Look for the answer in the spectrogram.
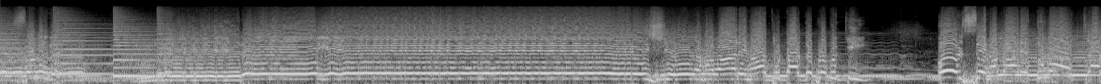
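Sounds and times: singers sustaining a note: 0.0s - 6.9s
keyboard accompaniment: 0.0s - 11.0s.

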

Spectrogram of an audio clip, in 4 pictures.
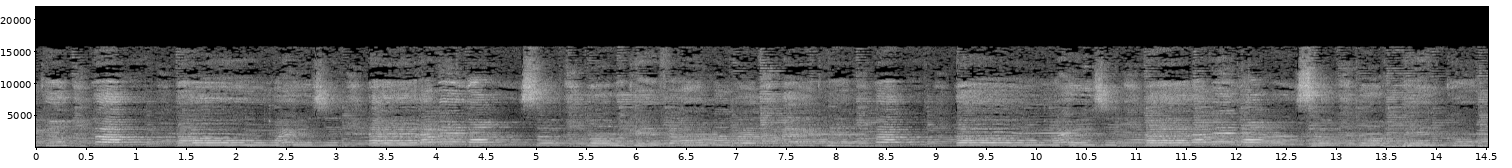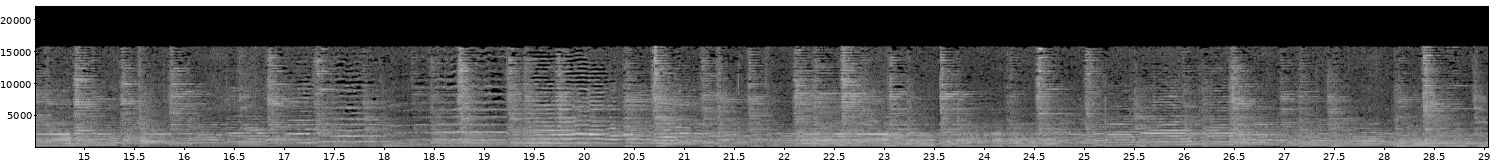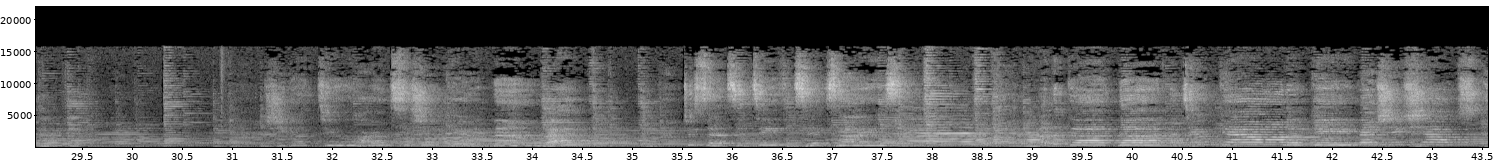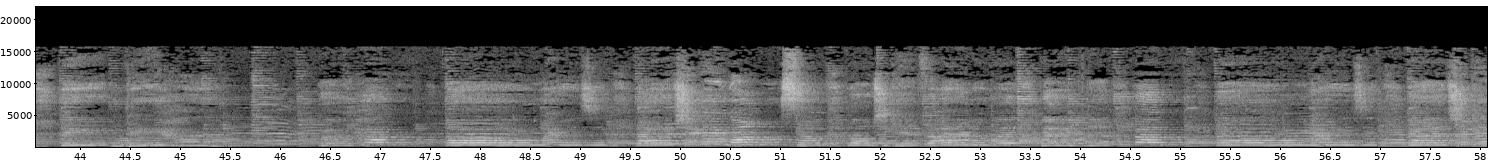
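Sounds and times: fiddle melody with sliding notes: 0.0s - 58.0s
strummed acoustic guitar: 0.0s - 58.0s.

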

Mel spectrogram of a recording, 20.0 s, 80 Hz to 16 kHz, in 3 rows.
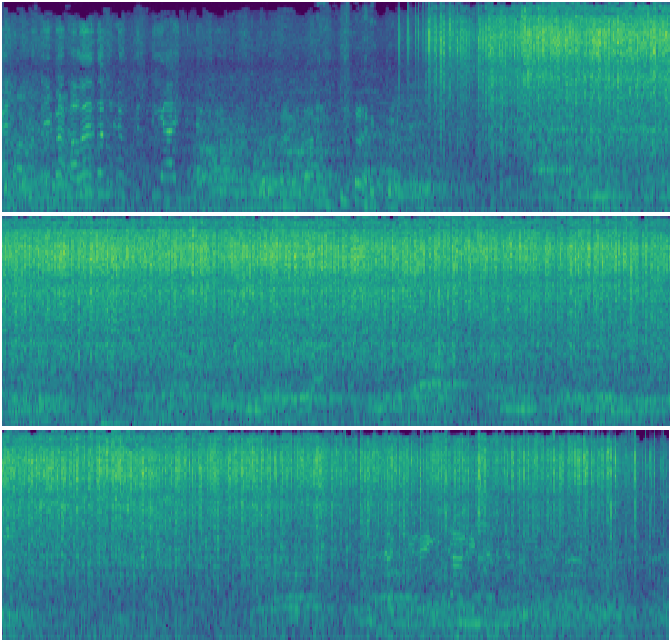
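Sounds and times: crowd voices: 0.0s - 20.0s
fireworks hissing: 3.9s - 20.0s.

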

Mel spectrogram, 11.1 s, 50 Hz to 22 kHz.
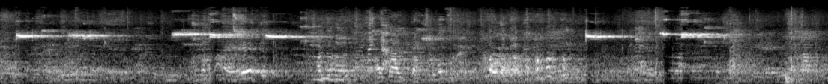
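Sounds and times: sports shoes squeaking: 0.1s - 4.4s, 5.5s - 6.2s, 7.8s - 10.1s.

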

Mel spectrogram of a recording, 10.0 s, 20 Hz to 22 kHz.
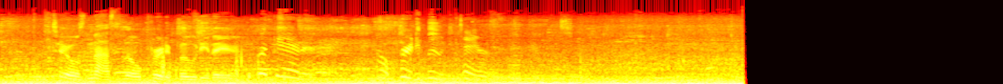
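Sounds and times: heavy bass from car subwoofers: 0.0s - 7.4s.

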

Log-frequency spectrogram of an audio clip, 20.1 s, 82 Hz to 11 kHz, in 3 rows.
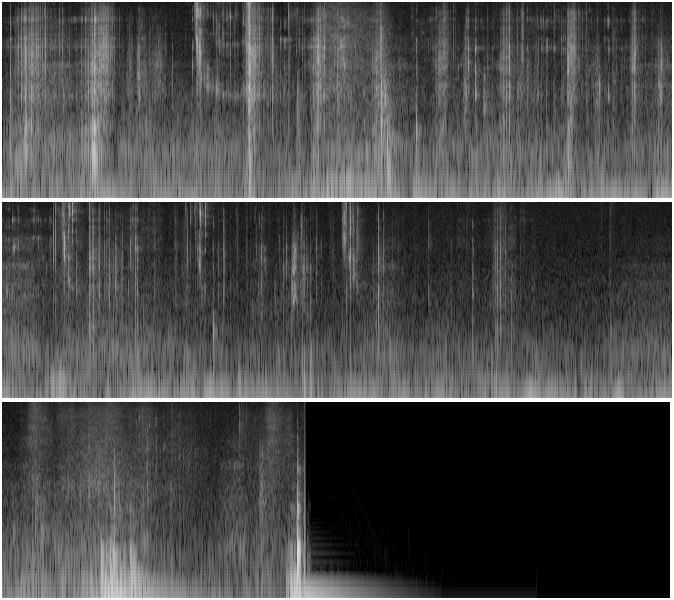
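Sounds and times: crunchy snack chewing: 0.0s - 12.0s.

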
